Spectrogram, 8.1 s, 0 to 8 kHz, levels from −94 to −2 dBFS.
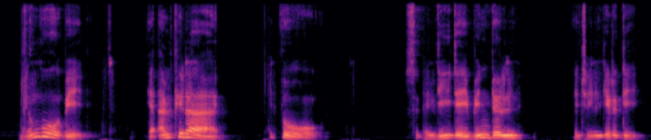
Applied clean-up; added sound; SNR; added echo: neural mask model DeepFilterNet 3.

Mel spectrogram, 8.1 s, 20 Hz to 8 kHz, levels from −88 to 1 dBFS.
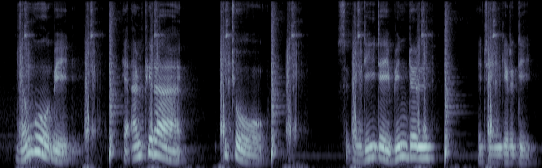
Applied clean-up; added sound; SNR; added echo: none; Drum + Rattle; 10 dB; none.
